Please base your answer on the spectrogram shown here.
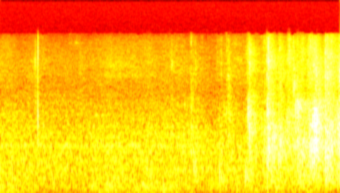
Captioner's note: applause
